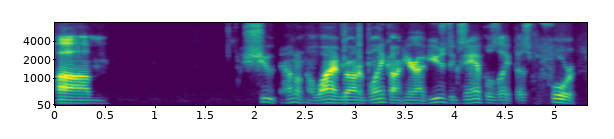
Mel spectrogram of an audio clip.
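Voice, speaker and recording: A man's voice: fairly low pitch, steady tone, moderate pace, bright, forceful tone, a little hiss or hum. A man in casual discussion, getting over an illness, who explains with examples, hedges, and keeps asking "right?". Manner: explains with examples, hedging, frequent "right?" and fillers. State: recovering from illness, foggy.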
